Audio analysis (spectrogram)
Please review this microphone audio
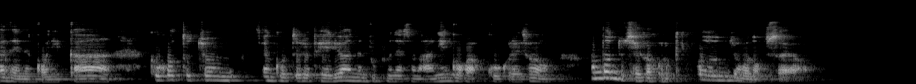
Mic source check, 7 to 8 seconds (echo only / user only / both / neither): echo only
